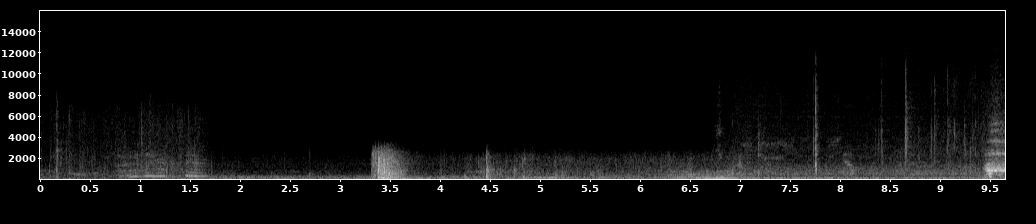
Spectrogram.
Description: A gun shoots, followed by animals moving away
